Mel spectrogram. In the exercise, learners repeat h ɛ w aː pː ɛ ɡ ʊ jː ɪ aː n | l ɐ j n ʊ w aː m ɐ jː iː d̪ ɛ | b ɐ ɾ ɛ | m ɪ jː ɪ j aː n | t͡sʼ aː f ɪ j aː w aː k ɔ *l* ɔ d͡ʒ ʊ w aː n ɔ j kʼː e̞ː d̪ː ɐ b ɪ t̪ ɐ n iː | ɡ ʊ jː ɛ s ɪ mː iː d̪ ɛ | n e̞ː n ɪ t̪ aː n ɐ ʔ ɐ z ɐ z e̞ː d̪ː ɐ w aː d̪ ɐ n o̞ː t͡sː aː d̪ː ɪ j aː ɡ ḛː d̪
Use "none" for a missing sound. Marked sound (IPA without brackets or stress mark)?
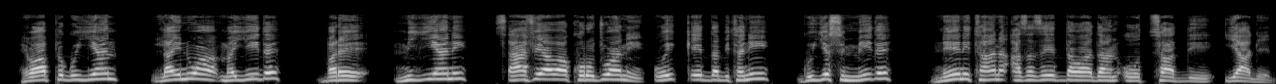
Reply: ɾ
